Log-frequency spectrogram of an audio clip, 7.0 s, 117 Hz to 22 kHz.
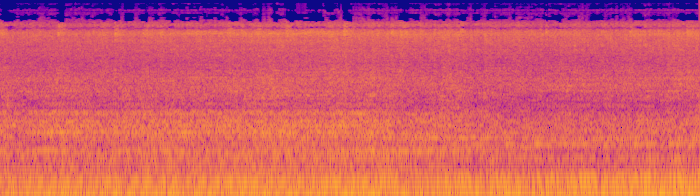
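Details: LS3 V8 in a Camaro, first start after both heads off, a stuck cylinder-one lifter removed and a new cam and lifter set fitted (it had backfired through the intake and ticked badly): deep, steady, quiet idle with no ticking; normal idle.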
